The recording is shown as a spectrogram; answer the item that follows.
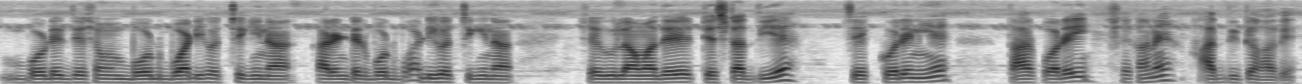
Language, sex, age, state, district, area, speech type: Bengali, male, 18-30, West Bengal, Uttar Dinajpur, urban, spontaneous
